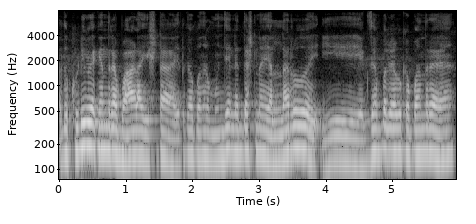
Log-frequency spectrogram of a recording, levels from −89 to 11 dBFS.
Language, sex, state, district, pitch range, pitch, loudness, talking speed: Kannada, male, Karnataka, Bellary, 135-150 Hz, 145 Hz, -14 LUFS, 160 wpm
